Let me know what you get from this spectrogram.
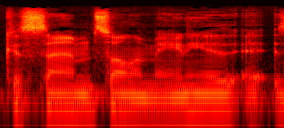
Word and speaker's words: Qasem Soleimani: which was the recent assassination of Qasem Soleimani. Is that how you pronounce his name? – Yes.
